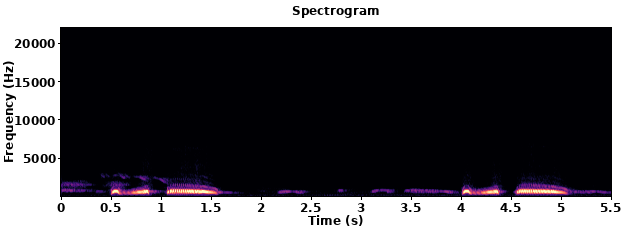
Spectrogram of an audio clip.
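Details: Decoy spotted dove calling to draw in wild birds: two phrases, each a brief clipped note followed by a longer rolling, slightly falling coo, separated by quiet murmurs.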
